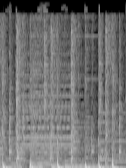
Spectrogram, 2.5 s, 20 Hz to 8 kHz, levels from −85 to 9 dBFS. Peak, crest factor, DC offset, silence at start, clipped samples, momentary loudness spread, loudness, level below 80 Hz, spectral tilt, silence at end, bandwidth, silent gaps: 0 dBFS; 12 dB; under 0.1%; 0 s; under 0.1%; 2 LU; -14 LUFS; -16 dBFS; -4.5 dB/octave; 0 s; 8 kHz; none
